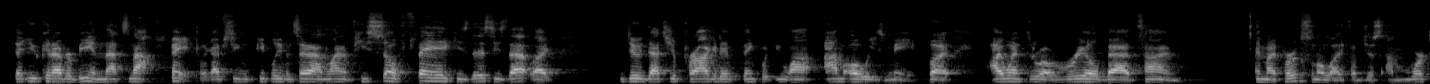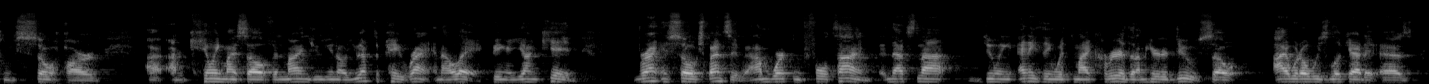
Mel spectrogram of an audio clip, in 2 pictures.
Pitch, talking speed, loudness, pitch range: 125 Hz, 220 wpm, -31 LUFS, 115-135 Hz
